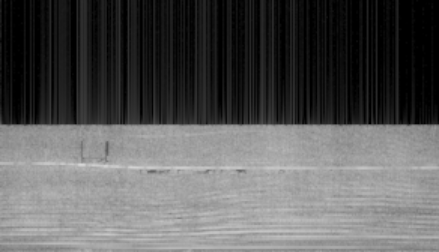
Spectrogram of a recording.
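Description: Electric motor and propeller of a foam RC parkjet whining in flight. The pitch climbs over the first couple of seconds, then holds steady while the sound slowly fades a little.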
